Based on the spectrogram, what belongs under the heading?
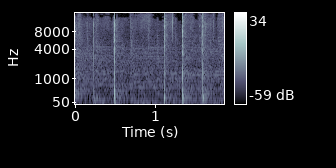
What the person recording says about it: I took the bread out of the tin and I wanted to hear that hollow sound and then you know it's fluffy and cooked on the inside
